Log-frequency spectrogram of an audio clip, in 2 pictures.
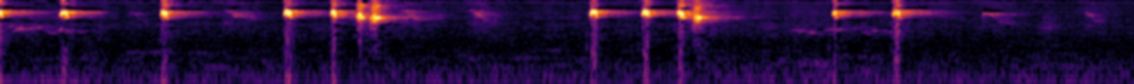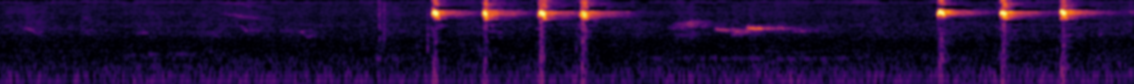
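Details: Sooty-headed bulbul giving sharp, sharp-edged 'cret cret' calls: very high, clipped chips in tight bursts of two to four, separated by short pauses, over a quiet background with faint clicks.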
